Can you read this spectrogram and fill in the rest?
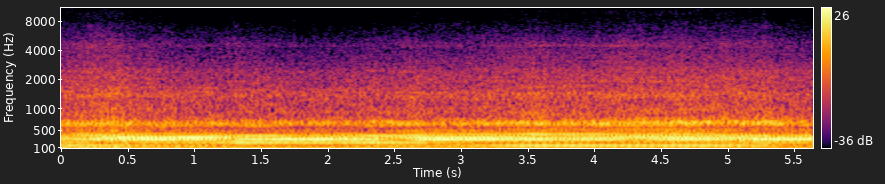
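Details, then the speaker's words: Built turbo B16 EF Civic hatch, cold start: a steady, even idle held high with no hunting because the fast idle valve is fully open; it closes and the idle drops once coolant warms after about ten minutes. "you can see it idles really high. That's because the fast idle valve, this car has a fast idle valve, and it's opened up all the way."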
